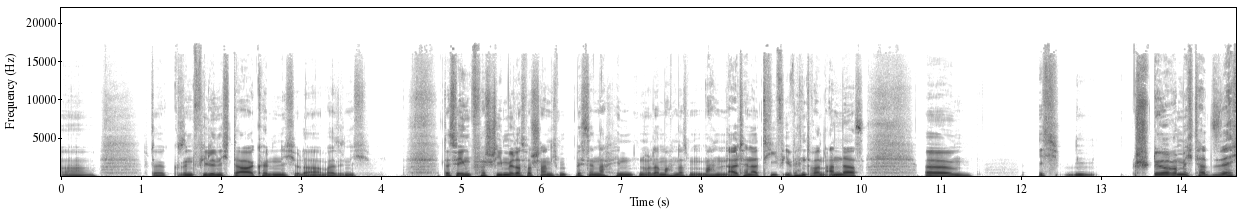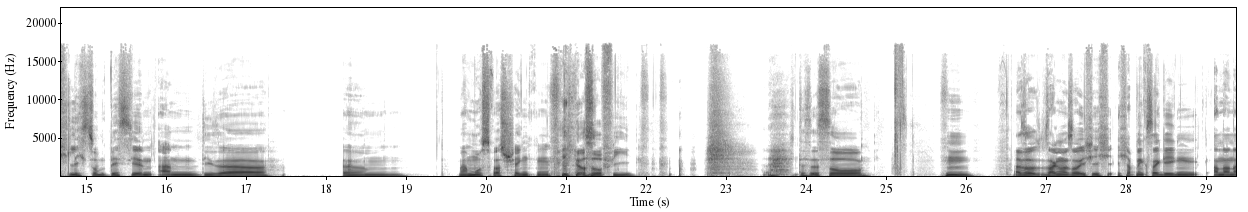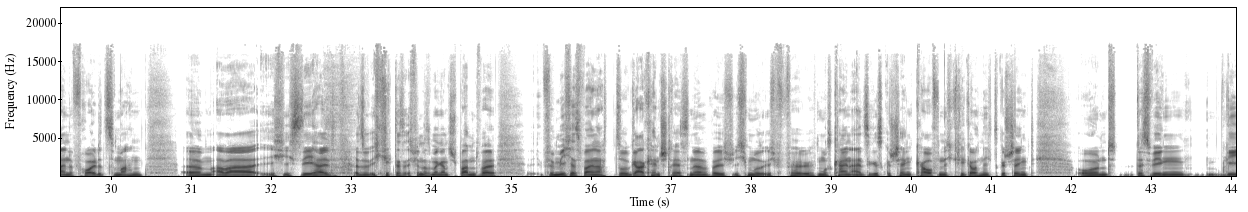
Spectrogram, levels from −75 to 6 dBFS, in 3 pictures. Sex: male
